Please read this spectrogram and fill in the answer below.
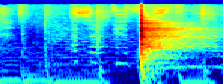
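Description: A large kitchen knife chopping through a sausage and striking a wooden cutting board once, a sharp knock a little past halfway, over steady background music.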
